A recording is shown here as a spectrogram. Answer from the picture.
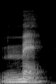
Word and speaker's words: mais: So, me with a silent s on the end.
